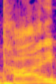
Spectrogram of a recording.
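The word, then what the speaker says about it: Kay: They call him Kai, but it's spelled K-A-Y.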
